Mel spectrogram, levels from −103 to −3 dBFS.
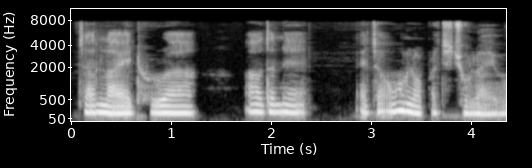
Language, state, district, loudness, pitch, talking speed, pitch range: Idu Mishmi, Arunachal Pradesh, Lower Dibang Valley, -15 LUFS, 175 Hz, 150 wpm, 160-190 Hz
